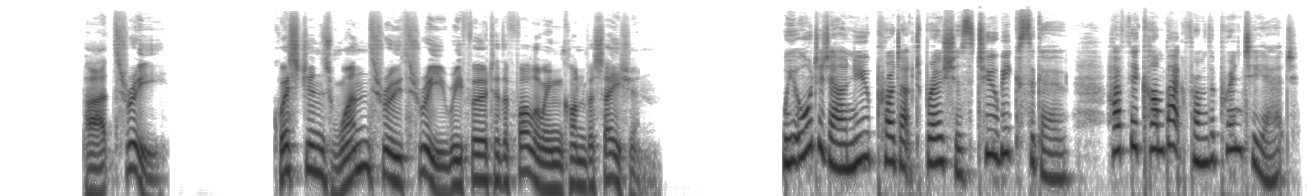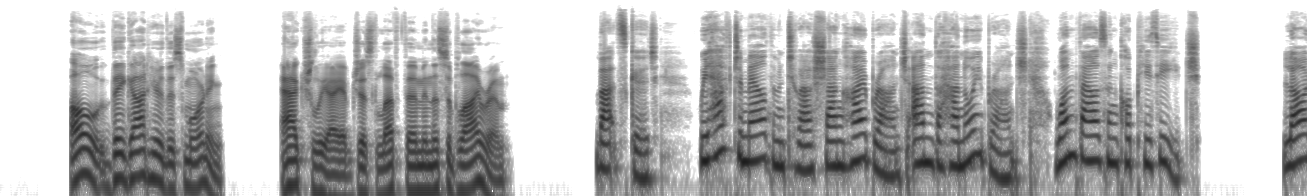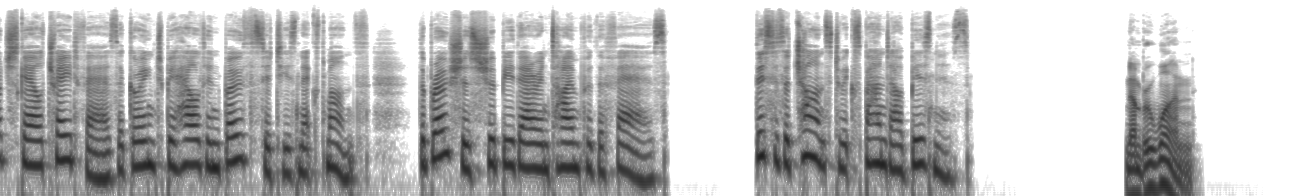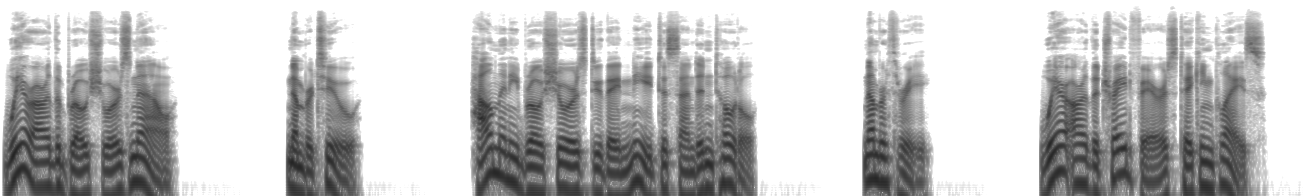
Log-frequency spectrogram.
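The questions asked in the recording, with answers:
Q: Where are the brochures now?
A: In the supply room

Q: How many brochures do they need to send in total?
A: 2,000

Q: Where are the trade fairs taking place?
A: Shanghai and Hanoi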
